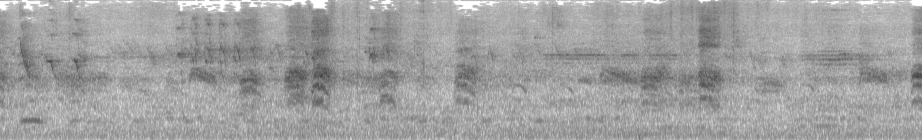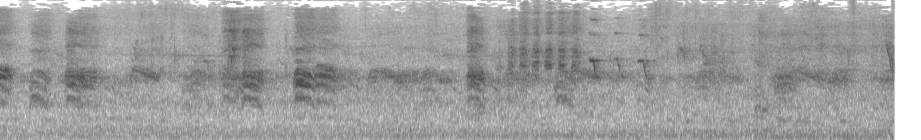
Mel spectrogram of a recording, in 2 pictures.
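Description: Crows cawing over and over, one call after another, until the sound cuts off suddenly near the end.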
